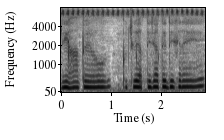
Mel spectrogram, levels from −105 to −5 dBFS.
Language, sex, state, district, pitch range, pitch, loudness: Hindi, female, Uttar Pradesh, Lucknow, 205-220 Hz, 215 Hz, -13 LUFS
